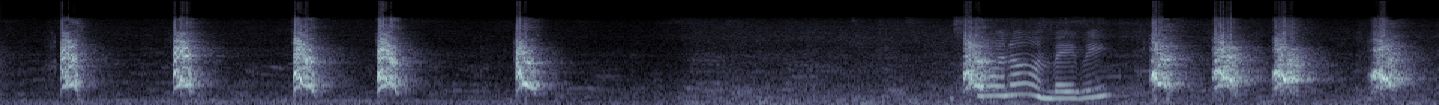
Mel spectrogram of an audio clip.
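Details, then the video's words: Pet dog Sadie barks over and over as Coach lies calm nearby. Single sharp barks arrive roughly every half second, broken by a pause, then a brief wavering whine-like voice before more barking. "sadie barks"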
